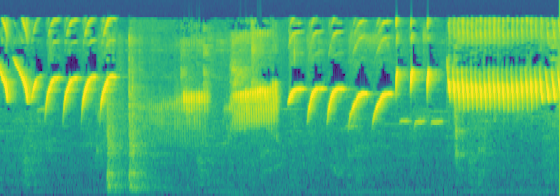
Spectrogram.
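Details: Selected Spanish Giboso canaries of pure blood in cages singing: rhythmic runs of high falling whistles, a noisy burst, buzzy segments, then a fast even metallic trill at the end.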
